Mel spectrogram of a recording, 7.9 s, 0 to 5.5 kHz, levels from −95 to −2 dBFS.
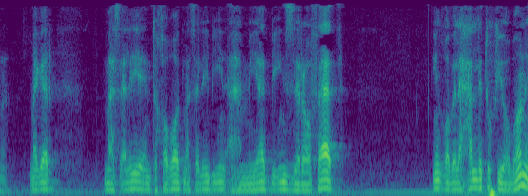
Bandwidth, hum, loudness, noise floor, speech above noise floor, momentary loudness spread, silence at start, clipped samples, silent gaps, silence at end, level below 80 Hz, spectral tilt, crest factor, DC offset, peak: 5.4 kHz; none; -32 LUFS; -56 dBFS; 25 dB; 11 LU; 0 s; under 0.1%; none; 0 s; -42 dBFS; -8.5 dB/octave; 22 dB; under 0.1%; -10 dBFS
